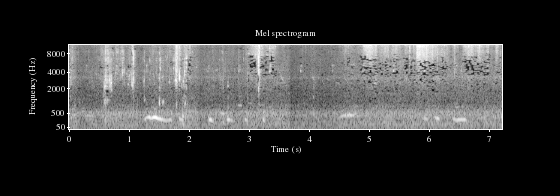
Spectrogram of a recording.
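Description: Faint clicking and rustling of a cast net being gathered and lifted, its weighted edge knocking on river stones, with a few short low calls in the background.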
